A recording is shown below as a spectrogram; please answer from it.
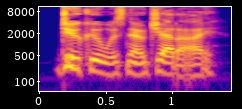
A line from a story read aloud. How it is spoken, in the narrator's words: Fett spat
